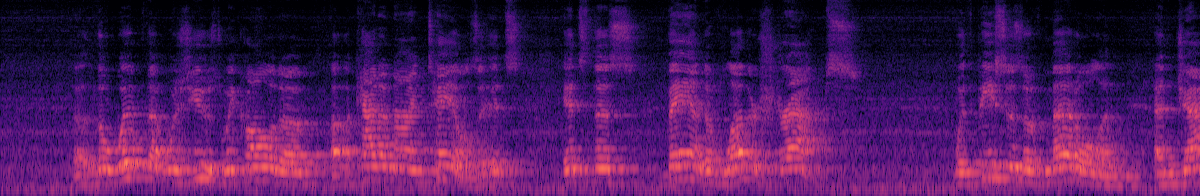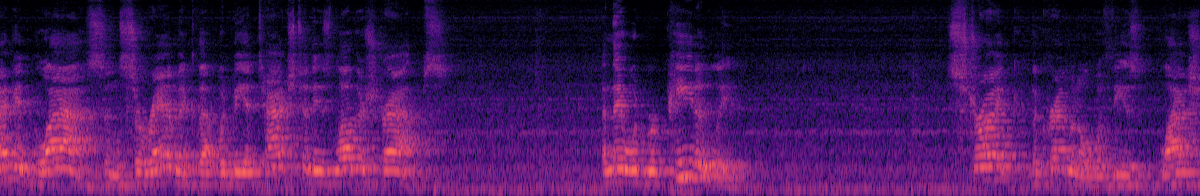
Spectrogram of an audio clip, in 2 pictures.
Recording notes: Delivered at East Eleventh Street Baptist Church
